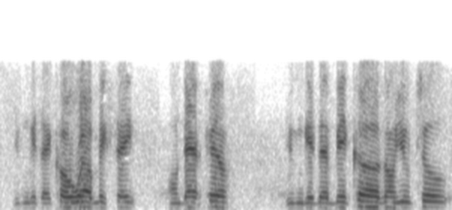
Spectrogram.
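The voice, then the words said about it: St. Louis accent. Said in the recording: “We love your accent also. We love the St. Louis accents.”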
